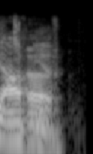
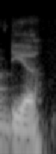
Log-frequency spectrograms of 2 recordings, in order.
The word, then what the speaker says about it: Avdija: So you got uh Deni Avid. Uh, how you say his name? – Deni Avdija. – Uh, Avdija. – Yes, yeah, Deni Avdija for the Wizards.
